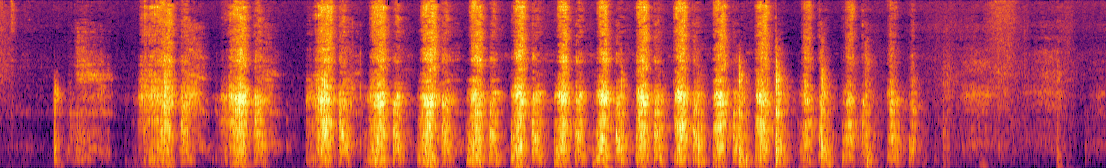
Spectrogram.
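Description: Scissors snip through fabric while a summer frock is cut out, a fast train of sharp crisp cuts, close and loud, following a few slower strokes and then trailing off.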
